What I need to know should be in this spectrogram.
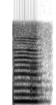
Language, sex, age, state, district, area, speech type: Tamil, female, 30-45, Tamil Nadu, Chennai, urban, conversation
